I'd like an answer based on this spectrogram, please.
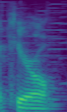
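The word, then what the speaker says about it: Kiryl: Carol, probably spell it. K I R Y L. Yeah, Carol.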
